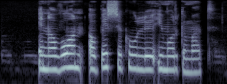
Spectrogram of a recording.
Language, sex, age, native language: Icelandic, female, 14, Icelandic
